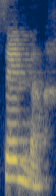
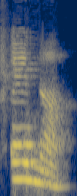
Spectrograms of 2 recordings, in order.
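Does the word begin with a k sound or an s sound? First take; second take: s sound; k sound. First: The word begins with a hissing s sound. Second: The word begins with a hard k sound. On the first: The speaker calls it right. "tiene el sonido de la S" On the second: The speaker calls it wrong. "no dices como en la K"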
